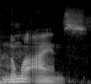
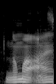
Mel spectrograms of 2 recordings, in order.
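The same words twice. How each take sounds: First: It is said in a very soft voice. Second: It is said in a plain, ordinary voice.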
